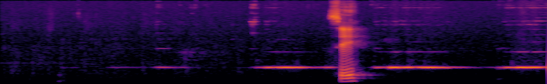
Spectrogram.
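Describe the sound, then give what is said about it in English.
A thin, non-crystal wine glass is tapped several times, each tap leaving a clear, sustained ringing tone, with a brief spoken word cutting in partway through. “Mom's wine glasses aren't crystal.”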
